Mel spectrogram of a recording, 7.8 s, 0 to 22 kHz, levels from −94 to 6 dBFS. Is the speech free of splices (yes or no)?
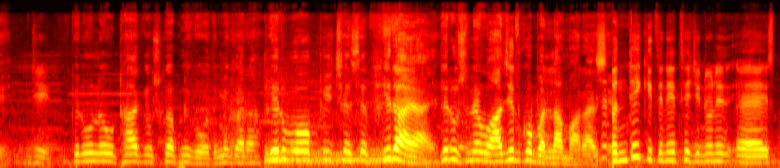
no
